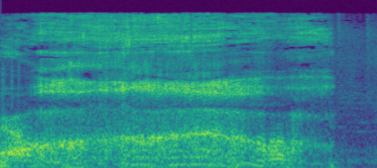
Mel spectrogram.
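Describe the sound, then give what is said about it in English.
A person voices a loud, guttural roar back at a snarling creature, holding one rough, growling bellow steadily for about two and a half seconds before it cuts off abruptly. “I just roar right back at it.”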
